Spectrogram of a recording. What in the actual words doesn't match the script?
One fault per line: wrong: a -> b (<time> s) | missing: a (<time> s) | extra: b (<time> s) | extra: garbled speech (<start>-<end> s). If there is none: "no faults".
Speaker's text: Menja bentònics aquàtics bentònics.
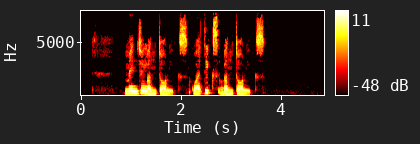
no faults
